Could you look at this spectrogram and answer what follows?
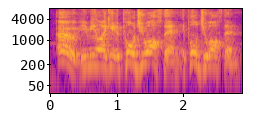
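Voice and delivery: put-on doing a rock monster in a New Zealand accent; playful New Zealand accent impression. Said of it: "That's my New Zealand accent".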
